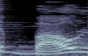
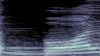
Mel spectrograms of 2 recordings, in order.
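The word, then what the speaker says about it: bowl: इसे बाउल नहीं पढ़ा जाता है। जो कटोरी होती है, कटोरा होता है उसे बॉल पढ़ा जाता है। बेटा क्या पढ़ा जाता है? बॉल। वो जो क्रिकेट की बॉल आती है ना बस वही बॉल। बस थोड़ा सा अंतर है। वो बॉल है और ये बाउल है। तो यहां पर आपको बाउल नहीं पढ़ना है। बॉल पढ़ना है।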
